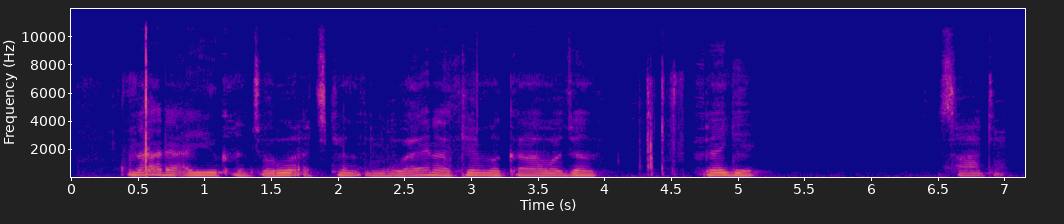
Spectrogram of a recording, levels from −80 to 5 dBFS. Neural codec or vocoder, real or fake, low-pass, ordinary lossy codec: codec, 44.1 kHz, 3.4 kbps, Pupu-Codec; fake; 10.8 kHz; none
